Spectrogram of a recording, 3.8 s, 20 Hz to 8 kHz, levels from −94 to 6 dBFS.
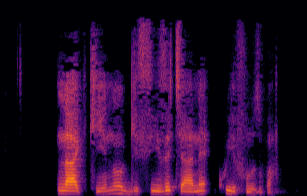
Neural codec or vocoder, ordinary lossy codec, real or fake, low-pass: codec, 24 kHz, 0.9 kbps, DualCodec; MP3, 32 kbps; fake; 7.2 kHz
